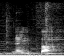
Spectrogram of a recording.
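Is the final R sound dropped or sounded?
dropped. The final R is dropped, ending in a flat vowel. The speaker calls it right. "we don't curl the tongue up to make the R sound"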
